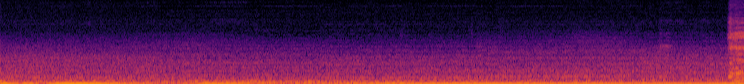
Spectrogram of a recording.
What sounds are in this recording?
unidentified human voice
